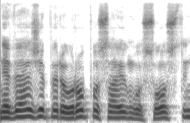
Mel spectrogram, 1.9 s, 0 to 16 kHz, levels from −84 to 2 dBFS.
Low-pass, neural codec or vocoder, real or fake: 14.4 kHz; none; real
